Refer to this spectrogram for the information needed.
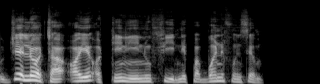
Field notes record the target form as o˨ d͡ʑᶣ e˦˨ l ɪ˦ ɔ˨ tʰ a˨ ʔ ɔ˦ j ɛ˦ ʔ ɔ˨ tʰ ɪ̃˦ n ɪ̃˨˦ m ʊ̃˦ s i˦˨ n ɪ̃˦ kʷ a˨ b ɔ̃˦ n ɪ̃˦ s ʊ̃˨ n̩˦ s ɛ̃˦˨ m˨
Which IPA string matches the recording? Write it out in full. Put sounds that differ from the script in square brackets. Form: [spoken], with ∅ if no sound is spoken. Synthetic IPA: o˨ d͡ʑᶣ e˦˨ l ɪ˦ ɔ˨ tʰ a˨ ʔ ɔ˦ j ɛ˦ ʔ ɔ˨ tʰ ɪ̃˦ n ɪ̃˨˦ [n] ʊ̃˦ [f] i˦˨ n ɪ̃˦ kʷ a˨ b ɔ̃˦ n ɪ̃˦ [f] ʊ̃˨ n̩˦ s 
